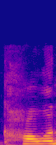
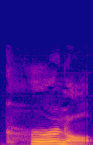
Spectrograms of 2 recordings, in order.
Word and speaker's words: colonel: from the safe okay this one is not pronounced at all like it's spelled you would think it would be Colin alright because of the Elle's it's actually pronounced Colonel okay and a colonel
